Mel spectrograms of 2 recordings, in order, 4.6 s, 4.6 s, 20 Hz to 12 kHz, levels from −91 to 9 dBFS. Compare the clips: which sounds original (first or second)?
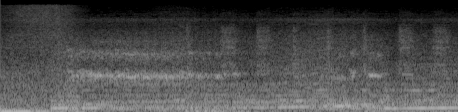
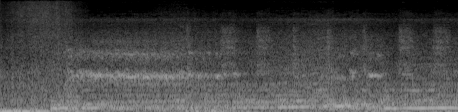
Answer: first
